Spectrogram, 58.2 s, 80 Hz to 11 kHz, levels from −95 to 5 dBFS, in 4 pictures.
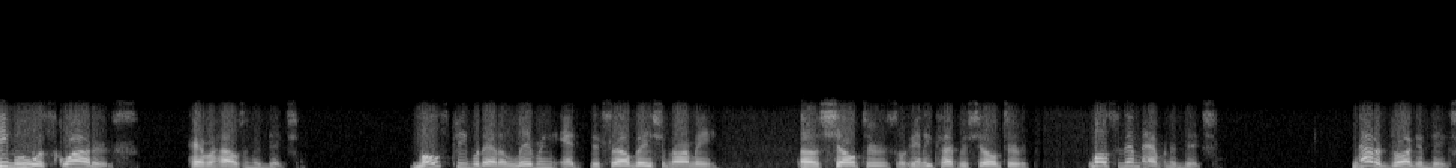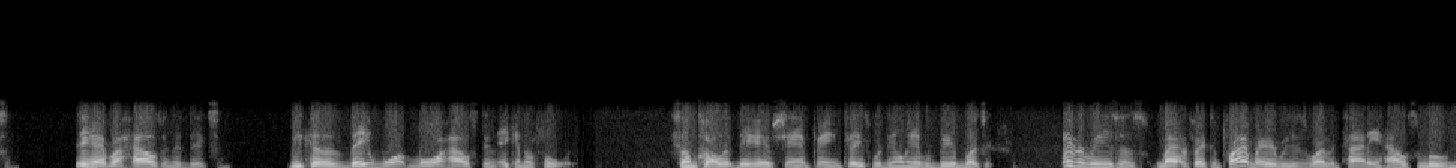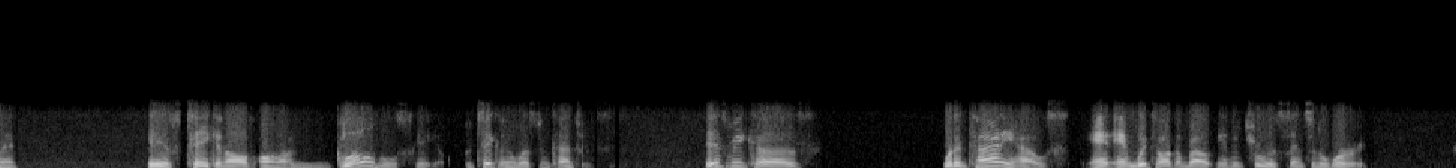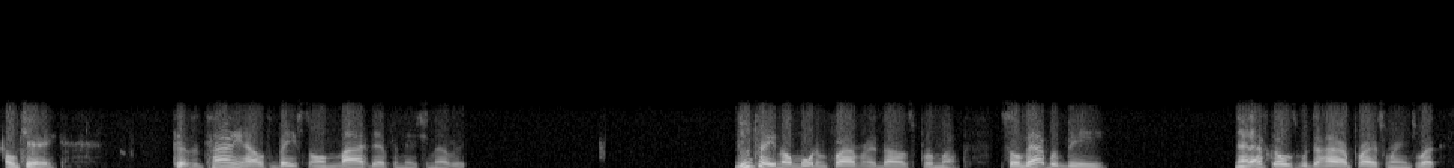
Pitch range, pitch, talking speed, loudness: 110-165 Hz, 135 Hz, 145 wpm, -29 LUFS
